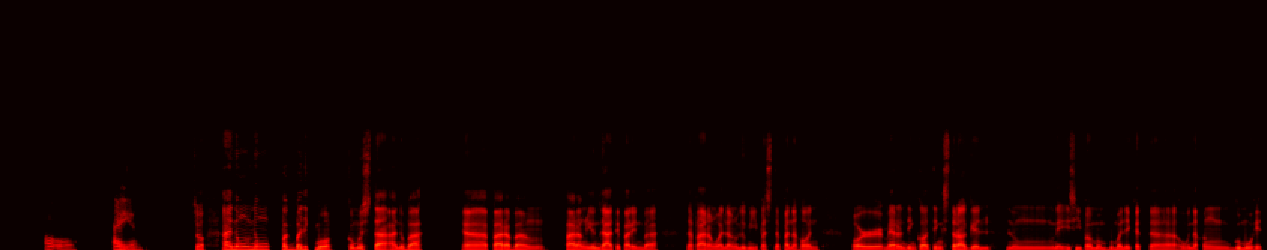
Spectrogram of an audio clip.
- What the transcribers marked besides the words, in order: none
- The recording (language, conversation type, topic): Filipino, podcast, Anong bagong libangan ang sinubukan mo kamakailan, at bakit?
